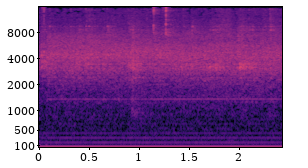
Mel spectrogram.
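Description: Steady low electrical hum with a faint hiss: the background noise of the voice-over recording, with nothing else happening.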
